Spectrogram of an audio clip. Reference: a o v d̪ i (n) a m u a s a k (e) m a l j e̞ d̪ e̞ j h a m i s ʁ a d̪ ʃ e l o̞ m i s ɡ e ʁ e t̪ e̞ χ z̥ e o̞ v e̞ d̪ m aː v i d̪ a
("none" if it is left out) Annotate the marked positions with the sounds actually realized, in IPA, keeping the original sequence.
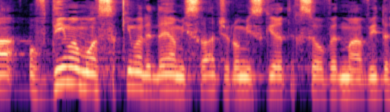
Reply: m, i

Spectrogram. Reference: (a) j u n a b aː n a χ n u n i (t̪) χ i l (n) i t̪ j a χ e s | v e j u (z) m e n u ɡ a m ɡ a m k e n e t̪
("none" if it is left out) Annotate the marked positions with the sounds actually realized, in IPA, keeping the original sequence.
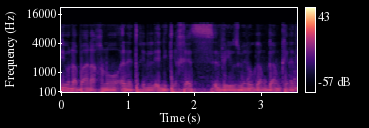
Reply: i, t̪, n, z

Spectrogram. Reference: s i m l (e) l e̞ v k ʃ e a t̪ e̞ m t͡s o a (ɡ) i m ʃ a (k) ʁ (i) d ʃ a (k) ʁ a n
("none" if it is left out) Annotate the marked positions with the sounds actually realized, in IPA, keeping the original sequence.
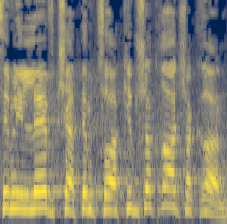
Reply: i, k, k, a, k

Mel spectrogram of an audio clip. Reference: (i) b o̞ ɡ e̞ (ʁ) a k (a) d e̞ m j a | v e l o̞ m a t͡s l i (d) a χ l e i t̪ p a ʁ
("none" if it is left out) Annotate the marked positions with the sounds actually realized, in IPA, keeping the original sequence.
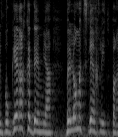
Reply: i, ʁ, a, none

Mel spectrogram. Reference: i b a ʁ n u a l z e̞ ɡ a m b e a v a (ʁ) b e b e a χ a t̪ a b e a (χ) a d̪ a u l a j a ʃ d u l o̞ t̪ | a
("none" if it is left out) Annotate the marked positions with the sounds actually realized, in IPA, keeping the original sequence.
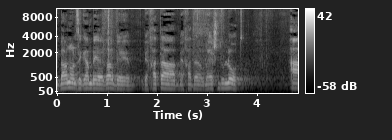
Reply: ʁ, χ

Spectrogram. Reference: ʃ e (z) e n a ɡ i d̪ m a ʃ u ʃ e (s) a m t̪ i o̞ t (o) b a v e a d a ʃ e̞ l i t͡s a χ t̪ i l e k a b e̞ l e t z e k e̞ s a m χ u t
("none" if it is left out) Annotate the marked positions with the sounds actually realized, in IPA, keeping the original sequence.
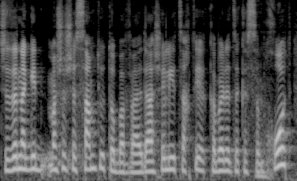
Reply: z, s, o

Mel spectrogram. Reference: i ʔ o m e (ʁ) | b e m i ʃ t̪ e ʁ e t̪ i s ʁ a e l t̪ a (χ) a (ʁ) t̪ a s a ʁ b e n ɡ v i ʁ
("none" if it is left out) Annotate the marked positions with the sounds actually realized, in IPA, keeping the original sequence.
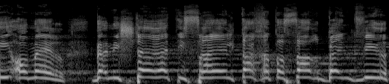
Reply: ʁ, χ, none

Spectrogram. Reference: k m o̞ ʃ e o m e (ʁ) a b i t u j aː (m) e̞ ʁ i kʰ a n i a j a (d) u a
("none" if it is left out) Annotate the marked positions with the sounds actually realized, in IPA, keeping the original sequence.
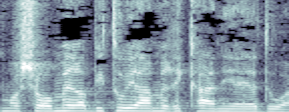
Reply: ʁ, m, d

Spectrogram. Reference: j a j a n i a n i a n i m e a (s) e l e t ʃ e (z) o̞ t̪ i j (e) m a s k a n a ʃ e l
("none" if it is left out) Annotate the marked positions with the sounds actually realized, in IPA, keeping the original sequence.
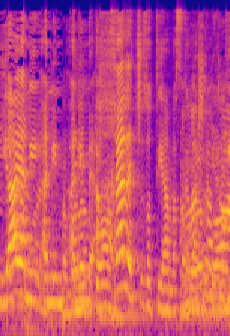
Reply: χ, z, a

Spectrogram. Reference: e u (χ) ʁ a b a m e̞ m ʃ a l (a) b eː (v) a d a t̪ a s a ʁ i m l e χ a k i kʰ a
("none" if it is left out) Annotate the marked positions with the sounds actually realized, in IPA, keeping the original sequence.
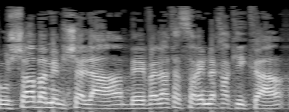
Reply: ʃ, a, v

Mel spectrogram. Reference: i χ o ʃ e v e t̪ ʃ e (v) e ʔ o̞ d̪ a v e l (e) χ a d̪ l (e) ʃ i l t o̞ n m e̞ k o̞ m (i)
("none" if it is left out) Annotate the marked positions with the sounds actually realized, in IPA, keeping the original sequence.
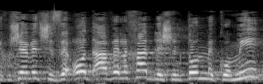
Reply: z, e, e, i

